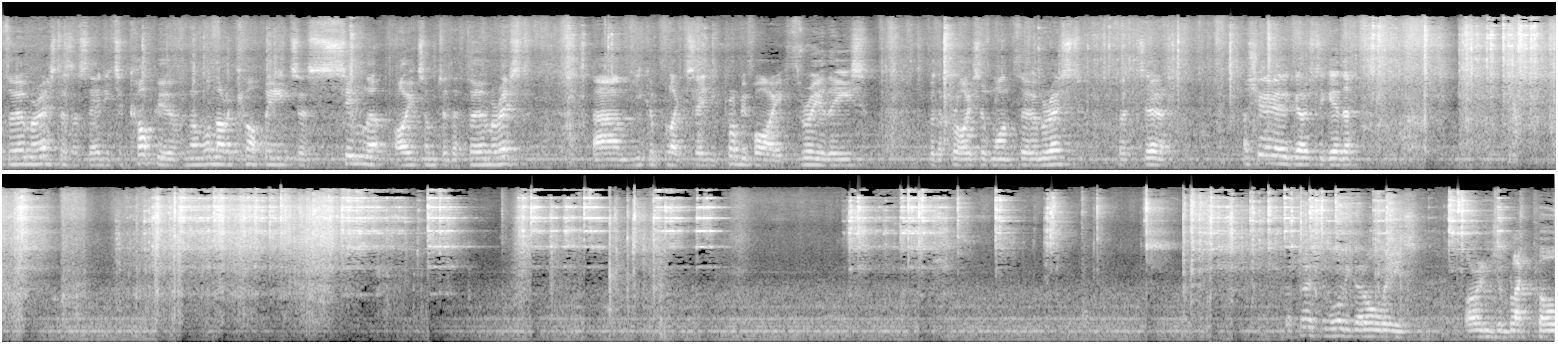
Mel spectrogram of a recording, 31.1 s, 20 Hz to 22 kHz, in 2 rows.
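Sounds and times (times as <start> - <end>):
fabric sack rustling: 10.7 - 17.0
metal poles clinking and rattling: 27.0 - 30.6.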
